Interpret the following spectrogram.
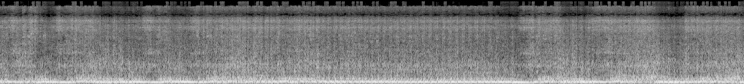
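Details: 1965 Mustang V8 on a test Holley carburettor: rough, uneven running, deep pulse wavering and stumbling with several cylinders dead (about four firing); owner suspects the carb is not delivering fuel, perhaps to one side, not confirmed.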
